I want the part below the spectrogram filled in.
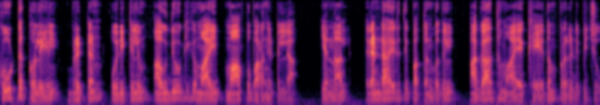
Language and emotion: Malayalam, neutral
